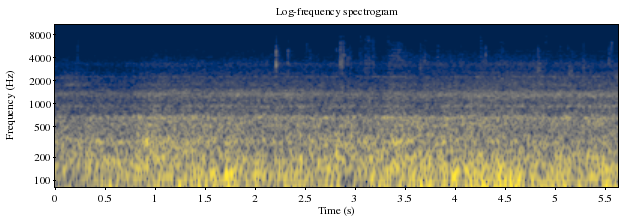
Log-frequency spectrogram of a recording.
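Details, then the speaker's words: Hcalory TB Max portable diesel heater running outdoors: a steady, even low roar with no surging or misfiring, fairly quiet, burning smoothly and normally. "This is actually pretty quiet. Of course, like this you're going to have set outside, have it vented into your tent or van vehicle."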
